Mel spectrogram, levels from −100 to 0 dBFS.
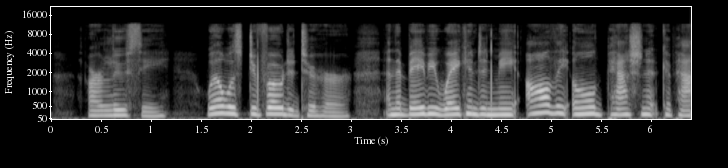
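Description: At 2.08 to 2.10 s and again at 4.41 to 4.43 s there's a loud pop, a single sharp click jumping roughly 15 dB above the speech, which keeps going underneath. It's likely a brief voltage spike, say from static or a switch, getting into the signal chain.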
